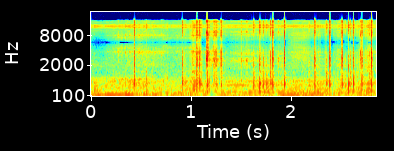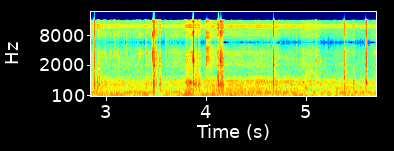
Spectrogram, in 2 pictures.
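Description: Race-prepped car's engine running steadily at low revs, heard from inside the stripped cabin, with frequent irregular clicks and rattles over it.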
